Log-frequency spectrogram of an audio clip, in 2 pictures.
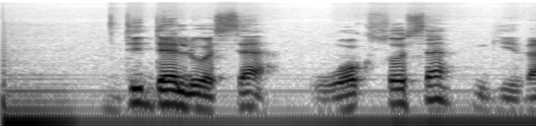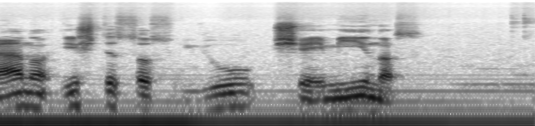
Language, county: Lithuanian, Telšiai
